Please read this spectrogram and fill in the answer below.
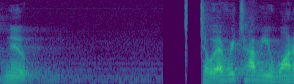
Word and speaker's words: GNU: Because according to the dictionary, the G is silent and it's pronounced new.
